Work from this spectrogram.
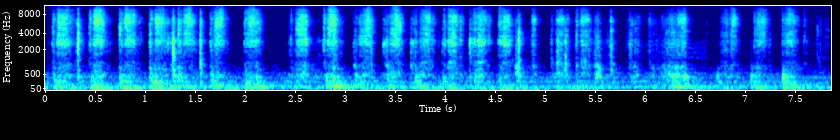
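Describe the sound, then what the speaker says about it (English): Body filler being hand sanded with 320 grit sandpaper for a light finishing pass before paint, giving a steady run of close, rhythmic rasping strokes that continue without pause. "just to give it a bit of a light sand, get off any excess that I didn't need"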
